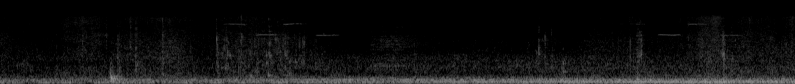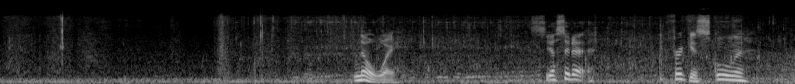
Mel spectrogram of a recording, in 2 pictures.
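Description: A fishing reel whirs and clicks as its handle is wound.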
